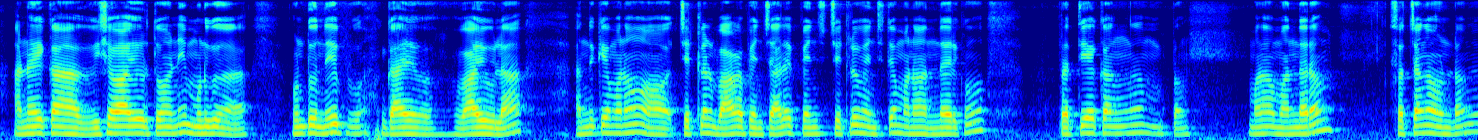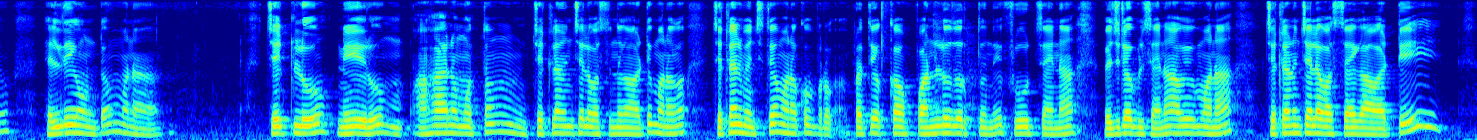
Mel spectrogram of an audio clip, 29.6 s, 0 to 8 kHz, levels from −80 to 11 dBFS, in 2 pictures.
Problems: background sounds at intervals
